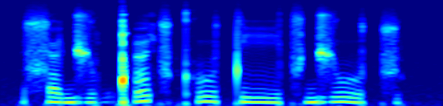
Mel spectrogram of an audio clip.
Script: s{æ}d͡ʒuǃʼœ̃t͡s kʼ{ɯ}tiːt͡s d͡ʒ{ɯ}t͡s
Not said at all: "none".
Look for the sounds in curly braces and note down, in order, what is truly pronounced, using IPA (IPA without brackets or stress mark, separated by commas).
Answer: œ, u, u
